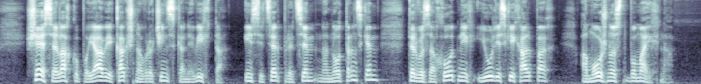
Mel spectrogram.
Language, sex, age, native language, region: Slovenian, male, 60+, Slovenian, Carinthia region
